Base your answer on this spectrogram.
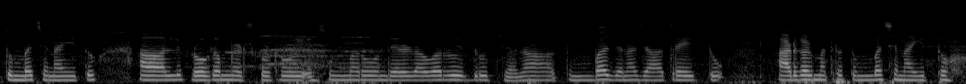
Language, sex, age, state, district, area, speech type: Kannada, female, 30-45, Karnataka, Mandya, rural, spontaneous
